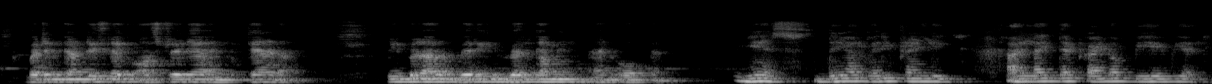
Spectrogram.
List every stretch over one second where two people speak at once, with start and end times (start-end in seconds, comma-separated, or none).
none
